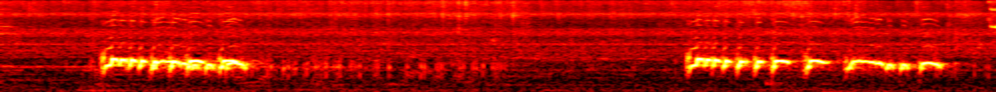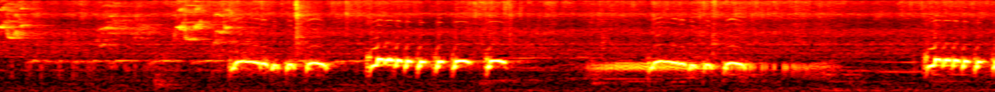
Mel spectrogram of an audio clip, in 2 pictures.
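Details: Local zebra dove in full, loud song that sets other birds answering: five bursts of fast, stuttering trilled coos spaced a few seconds apart, some phrases higher and choppy, others lower and smoother, over a quiet background hiss.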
